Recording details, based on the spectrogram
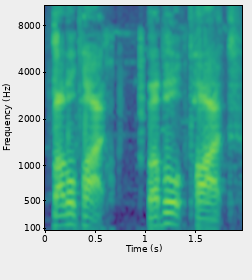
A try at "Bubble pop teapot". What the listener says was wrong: Not bubble pot. It's pop.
